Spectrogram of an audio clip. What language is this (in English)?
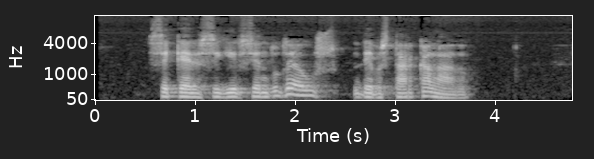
Galician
